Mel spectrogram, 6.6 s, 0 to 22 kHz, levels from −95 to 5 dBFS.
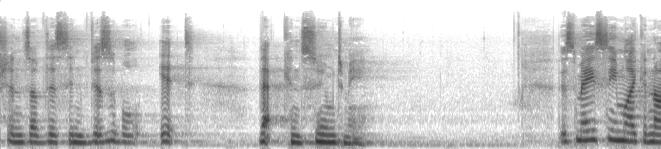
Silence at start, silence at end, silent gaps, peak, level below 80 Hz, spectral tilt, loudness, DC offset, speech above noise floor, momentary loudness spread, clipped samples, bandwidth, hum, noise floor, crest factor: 0 s; 0 s; none; -6 dBFS; -68 dBFS; -3.5 dB/octave; -25 LUFS; under 0.1%; 34 dB; 17 LU; under 0.1%; 15.5 kHz; none; -60 dBFS; 20 dB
